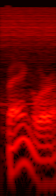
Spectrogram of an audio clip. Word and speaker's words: Spangler: My apologies for mispronouncing it's Garrett Spangler. I don't know whether I guess I've been calling him Garrett Springer.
